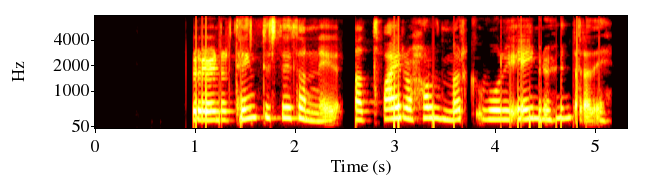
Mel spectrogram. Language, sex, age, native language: Icelandic, female, 20-29, Icelandic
